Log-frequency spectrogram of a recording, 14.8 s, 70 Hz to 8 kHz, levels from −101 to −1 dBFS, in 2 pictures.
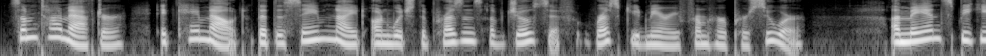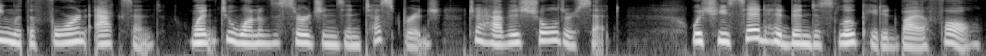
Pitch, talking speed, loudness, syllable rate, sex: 220 Hz, 205 wpm, -21 LUFS, 5.4 syllables/s, female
